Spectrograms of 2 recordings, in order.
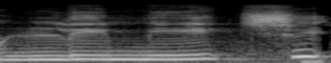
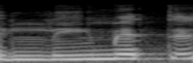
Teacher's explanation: no limite a minha sílaba tônica tá no mi e no espanhol está no li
